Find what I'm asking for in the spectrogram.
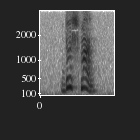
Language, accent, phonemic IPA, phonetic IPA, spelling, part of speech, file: Armenian, Eastern Armenian, /duʃˈmɑn/, [duʃmɑ́n], դուշման, noun, Hy-դուշման.ogg
- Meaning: enemy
